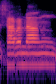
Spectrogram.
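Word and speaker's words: saraṇaṃ: Buddhang Saranang Gacchami. Buddhang Saranang Gacchami. Dhammang Saranang Gacchami. Sanghang Saranang Gacchami. Remember, M with the dot is pronounced as NG.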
